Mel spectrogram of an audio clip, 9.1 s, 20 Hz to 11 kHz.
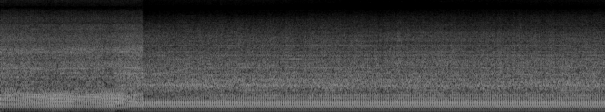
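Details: Harbor Freight Predator generator running on gasoline during a periodic test run, with an air compressor of perhaps 1,500–1,600 W as the planned load. A steady, even engine drone at constant pitch with no misses, surges or knocks: running healthy.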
